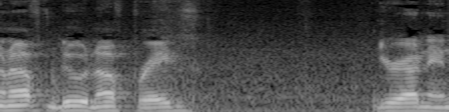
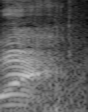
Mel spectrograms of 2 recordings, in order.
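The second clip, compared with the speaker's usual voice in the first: a short, much higher yelp of fright; startled yelp. Retold or imitated. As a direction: jump back with a sudden yelp. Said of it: "and I'm like".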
